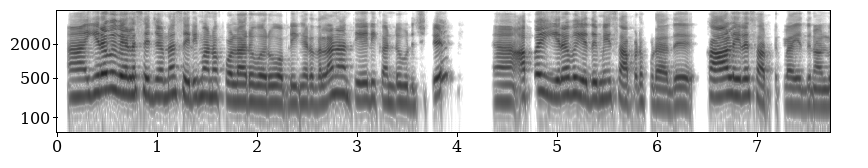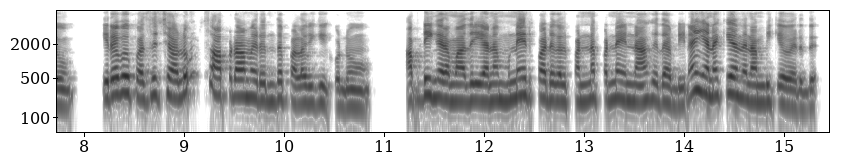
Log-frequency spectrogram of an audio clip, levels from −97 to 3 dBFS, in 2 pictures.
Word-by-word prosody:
அ -, -, +2 dB, 0.2 s
இரவு 310 Hz, +2 st, +7 dB
வேல 260 Hz, -1 st, +6 dB
செஞ்சம்னா 245 Hz, +1 st, +1 dB
செரிமானக் 240 Hz, +1 st, 0 dB
கோளாறு 200 Hz, -1 st, +2 dB
வரும் 185 Hz, 0 st, 0 dB
அப்டிங்கிறதுலாம் 180 Hz, +7 st, -1 dB
நான் 245 Hz, -4 st, -2 dB
தேடி 205 Hz, +1 st, 0 dB
கண்டுபிடிச்சுட்டு, 190 Hz, -, -2 dB, 0.6 s
அ -, -, -1 dB, 0.3 s
அப்ப 240 Hz, -, -12 dB, 0.2 s
இரவு 255 Hz, +2 st, +3 dB
எதுமே 215 Hz, +1 st, -1 dB
சாப்புடக் 190 Hz, 0 st, -2 dB
கூடாது. 170 Hz, 0 st, -2 dB, 0.3 s
காலையில 245 Hz, +1 st, +6 dB
சாப்ட்டுக்கலாம் 175 Hz, -3 st, -2 dB
எதனாலும். 160 Hz, -1 st, -4 dB, 0.4 s
இரவு 260 Hz, +3 st, +3 dB
பசிச்சாலும் 245 Hz, +4 st, -1 dB, 0.2 s
சாப்படாம 240 Hz, -2 st, +1 dB
இருந்த 200 Hz, +1 st, -4 dB
பழகிக்கணும். 175 Hz, -4 st, -5 dB, 0.5 s
அப்டிங்கிற 225 Hz, 0 st, +1 dB
மாதிரியான 200 Hz, 0 st, +1 dB
முன்னேற்பாடுகள் 220 Hz, -4 st, -1 dB
பண்ண, 200 Hz, +3 st, -3 dB
பண்ண 215 Hz, +1 st, -3 dB
என்னாகுது 195 Hz, 0 st, -1 dB
அப்டின்னா 170 Hz, -, -1 dB
எனக்கே 245 Hz, +2 st, +2 dB
அந்த 215 Hz, -2 st, -1 dB
நம்பிக்க 185 Hz, -1 st, -5 dB
வருது. 150 Hz, +1 st, -8 dB
205 Hz, 140 wpm, -23 LUFS, 185-240 Hz, 0.6 s, இரவு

